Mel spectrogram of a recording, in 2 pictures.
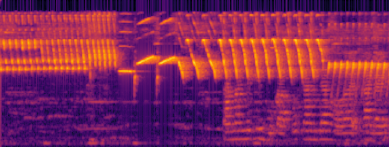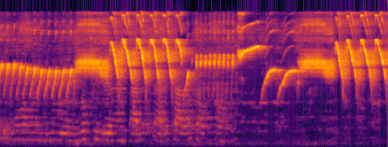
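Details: Canary song used to coax other canaries into singing, a continuous run of rapid trills, rising sweeps and rattling tours, high and bright, with faint low background hum.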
